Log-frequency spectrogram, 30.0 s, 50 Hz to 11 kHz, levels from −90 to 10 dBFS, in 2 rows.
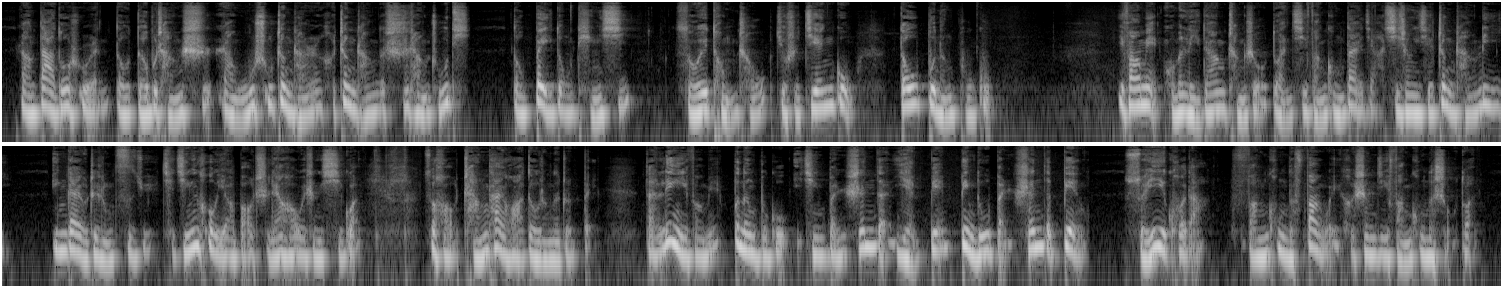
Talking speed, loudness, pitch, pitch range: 270 characters per minute, -21 LUFS, 165 Hz, 150-195 Hz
